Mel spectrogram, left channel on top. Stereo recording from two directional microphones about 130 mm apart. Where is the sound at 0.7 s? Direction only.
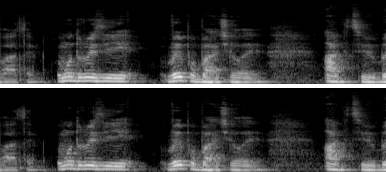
5° right (ahead or behind).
